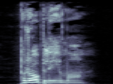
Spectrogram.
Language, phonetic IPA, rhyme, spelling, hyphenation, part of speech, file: Hungarian, [ˈprobleːmɒ], -mɒ, probléma, prob‧lé‧ma, noun, Hu-probléma.ogg
- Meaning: problem, difficulty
